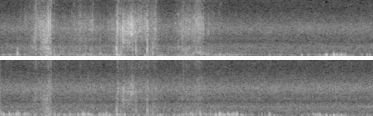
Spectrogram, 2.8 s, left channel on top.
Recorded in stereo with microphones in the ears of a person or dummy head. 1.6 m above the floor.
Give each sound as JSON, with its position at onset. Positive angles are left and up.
{"t": 0.1, "sound": "scissors", "side_deg": 55, "distance_m": 0.8}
